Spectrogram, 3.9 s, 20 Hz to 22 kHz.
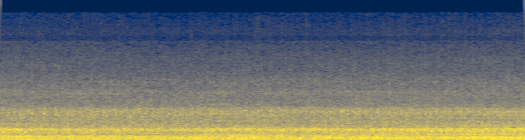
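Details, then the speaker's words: Honda CRX (ED8) after throttle body swap and temporary coolant hose fix, warming up: low, fairly even idle with steady rumble, no knocks, misses or hissing leaks; normal idle. "Alright guys, so it's running pretty good. That works for now."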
